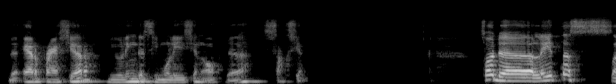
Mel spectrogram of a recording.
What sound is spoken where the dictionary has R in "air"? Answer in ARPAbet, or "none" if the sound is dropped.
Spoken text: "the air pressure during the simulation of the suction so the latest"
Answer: R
